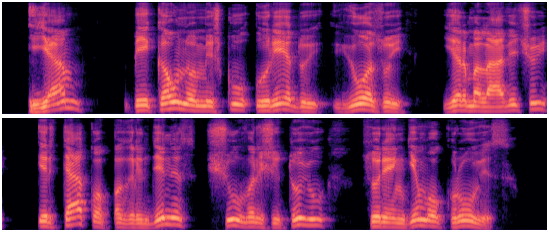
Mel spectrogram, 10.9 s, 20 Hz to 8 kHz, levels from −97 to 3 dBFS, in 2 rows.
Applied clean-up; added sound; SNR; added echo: none; none; none; none.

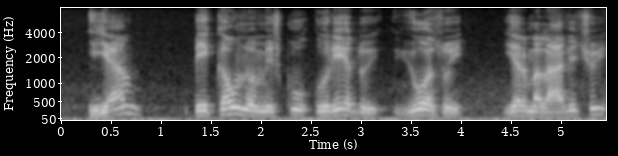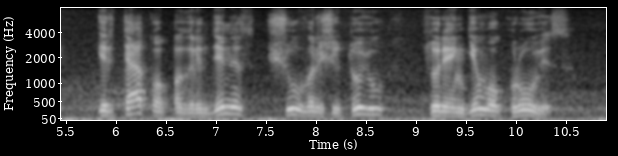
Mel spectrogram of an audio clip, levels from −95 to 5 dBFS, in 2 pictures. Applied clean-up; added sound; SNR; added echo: none; Wind; 15 dB; none.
